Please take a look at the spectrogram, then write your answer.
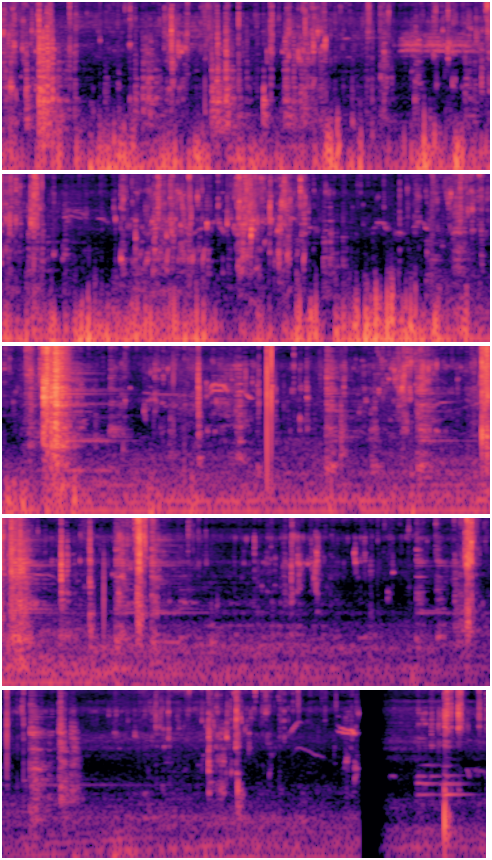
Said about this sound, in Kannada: ಇವಾಗ ಅರ್ಶಿನದ ಪುಡಿ ಹಾಕೊಂಡು ಲಾಸ್ಟ್ ಸಲ ತೊಳಿತಾ ಇದೀವಿ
